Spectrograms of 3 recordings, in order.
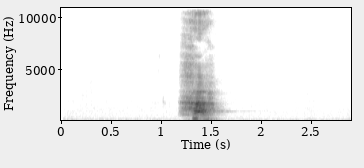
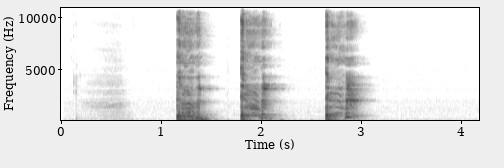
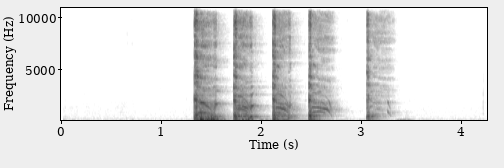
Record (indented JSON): {
  "exhalation_length": "2.9 s",
  "exhalation_amplitude": 4291,
  "exhalation_signal_mean_std_ratio": 0.21,
  "three_cough_length": "4.2 s",
  "three_cough_amplitude": 7178,
  "three_cough_signal_mean_std_ratio": 0.37,
  "cough_length": "4.3 s",
  "cough_amplitude": 15941,
  "cough_signal_mean_std_ratio": 0.29,
  "survey_phase": "beta (2021-08-13 to 2022-03-07)",
  "age": "45-64",
  "gender": "Female",
  "wearing_mask": "No",
  "symptom_cough_any": true,
  "symptom_runny_or_blocked_nose": true,
  "symptom_sore_throat": true,
  "symptom_diarrhoea": true,
  "symptom_fatigue": true,
  "symptom_headache": true,
  "symptom_change_to_sense_of_smell_or_taste": true,
  "symptom_loss_of_taste": true,
  "symptom_onset": "6 days",
  "smoker_status": "Ex-smoker",
  "respiratory_condition_asthma": false,
  "respiratory_condition_other": false,
  "recruitment_source": "Test and Trace",
  "submission_delay": "2 days",
  "covid_test_result": "Positive",
  "covid_test_method": "RT-qPCR"
}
